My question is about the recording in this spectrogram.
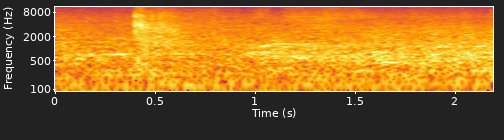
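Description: Crack of a wooden baseball bat hitting a pitched ball, a single sharp strike about half a second in, over the murmur of the ballpark crowd.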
